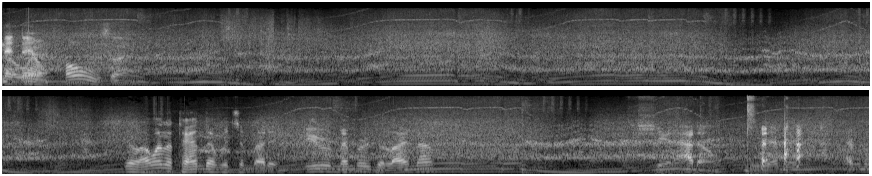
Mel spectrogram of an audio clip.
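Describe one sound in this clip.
Tyres squeal steadily as a car drifts.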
